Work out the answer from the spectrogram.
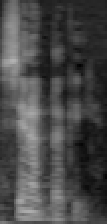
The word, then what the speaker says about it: synecdoche: Pronunciation ध्यान रखिएगा, इसका प्रोनाउंसिएशन है सिनकडकी।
